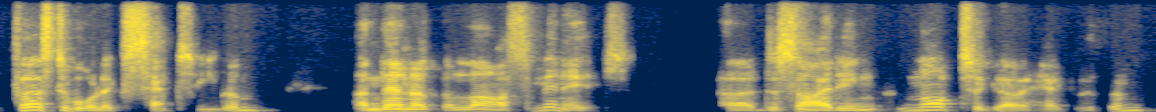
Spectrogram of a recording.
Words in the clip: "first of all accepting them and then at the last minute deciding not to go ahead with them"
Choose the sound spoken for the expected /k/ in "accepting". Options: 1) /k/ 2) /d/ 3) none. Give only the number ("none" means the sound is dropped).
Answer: 1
